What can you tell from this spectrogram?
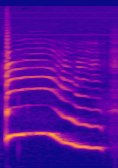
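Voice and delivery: a sudden very high, loud "Ooh!"; mock moan. Voicing a dick's reaction to the hosts, very high squeal. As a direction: squeal it like a startled cartoon. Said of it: "your dick be like".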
